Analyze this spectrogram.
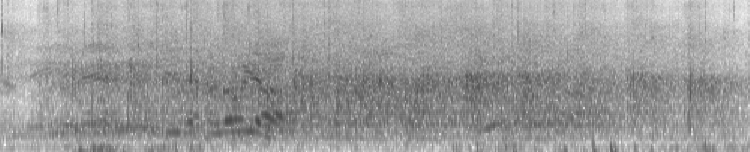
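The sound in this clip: A church audience applauds, a faint, even wash of clapping running beneath a person speaking.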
